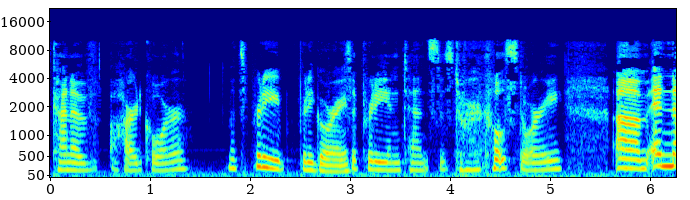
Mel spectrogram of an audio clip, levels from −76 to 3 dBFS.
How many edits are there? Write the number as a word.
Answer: zero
